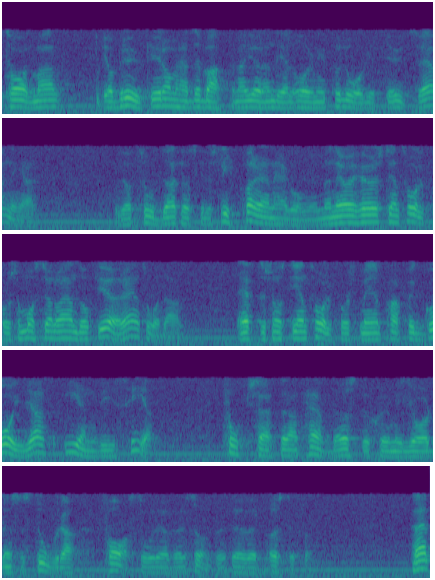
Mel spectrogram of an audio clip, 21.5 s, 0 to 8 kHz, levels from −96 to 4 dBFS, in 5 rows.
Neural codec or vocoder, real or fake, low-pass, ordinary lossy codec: none; real; 7.2 kHz; AAC, 16 kbps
